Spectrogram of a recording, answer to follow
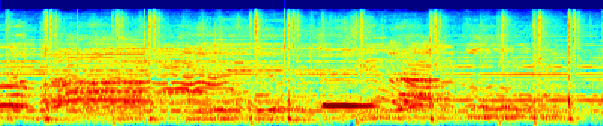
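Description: A mixed group of young men and women singing together in unison to strummed acoustic guitar, with a steady beat of about two to three strokes a second from a cajón.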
